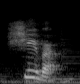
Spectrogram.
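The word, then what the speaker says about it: शिव: esto es al decir Shiva. Shiva es un poco como cuando hacemos shh, es ese sonido del aire, shh, Shiva. Entonces, de ahora en adelante, ya no pueden volver a decir Shiva, porque si es bien es cierto, es el mismo punto de articulación, la lengua no toca el órgano de la boca, sino es la fricción del aire.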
